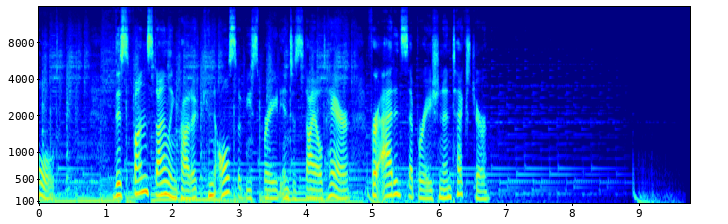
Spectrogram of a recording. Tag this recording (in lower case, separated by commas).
speech, music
